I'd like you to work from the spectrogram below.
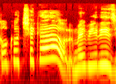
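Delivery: high-pitched, airy mock reply; imitated eager advice. Others answering her about the house for sale, imitated high and eager. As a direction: pitch it way up, urging someone on.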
